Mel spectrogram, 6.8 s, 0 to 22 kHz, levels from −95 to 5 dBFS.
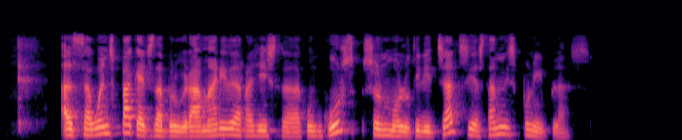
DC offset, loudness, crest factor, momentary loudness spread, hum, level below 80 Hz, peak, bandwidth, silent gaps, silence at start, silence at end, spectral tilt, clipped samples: under 0.1%; -23 LUFS; 20 dB; 8 LU; none; -66 dBFS; -4 dBFS; 8.2 kHz; 0.51-0.59 s; 0.2 s; 1.15 s; -5.5 dB/octave; under 0.1%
